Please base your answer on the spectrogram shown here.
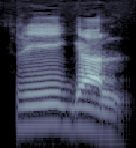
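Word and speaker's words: শৃগাল: যেমন স্ত্রী গাল স্ত্রী গাল এটির উচ্চারণ কি হবে? স্ত্রী শ্রীগাল হস চিহ্ন তাহলে শ্রীগাল হস চিহ্ন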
